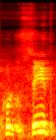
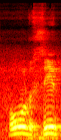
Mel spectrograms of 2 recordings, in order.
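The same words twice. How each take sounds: First: खुर्शीद with a short u, 'khur-seed'; silent waaw. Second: खुर्शीद with a lengthened 'oo' at the start; sounded waaw. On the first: Teacher showing how it is read, खुर्शीद as 'khur-seed'. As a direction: keep the first vowel of खुर्शीद short. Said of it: "खुर्शीद पढ़ते हैं". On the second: Teacher showing the rejected reading, long first vowel in खुर्शीद. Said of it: "खुर्शीद नहीं पढ़ते हैं". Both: Shown as a demonstration.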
